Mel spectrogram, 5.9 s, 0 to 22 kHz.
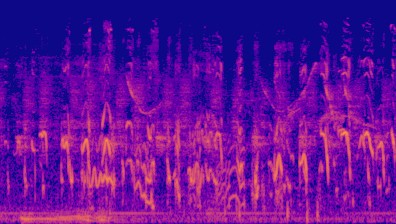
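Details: Chocolate Labrador Retriever pups aged 21 days, at a Seville kennel in Spain, 21 January 2018; many puppies whine and squeak together in a busy, irregular chorus, with a brief low rumbling grunt near the start.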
